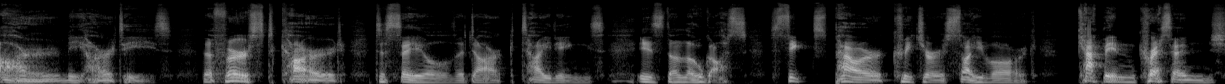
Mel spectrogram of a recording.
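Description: A man uses a put-on character voice that is raspy and fairly low in pitch, at a very slow pace. The recording is very clean, with a silent background. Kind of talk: old pirate slang. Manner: playful, theatrical.

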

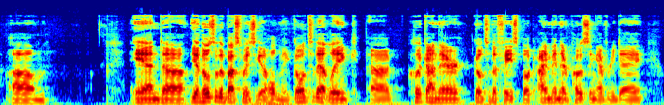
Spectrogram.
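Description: This bright, sharp voice speaks with an American accent. The pace is moderate and the intonation fairly even. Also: man, medium pitch for a man. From Michigan, US Midwest. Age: 30s. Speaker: real estate investor. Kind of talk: casual chat.

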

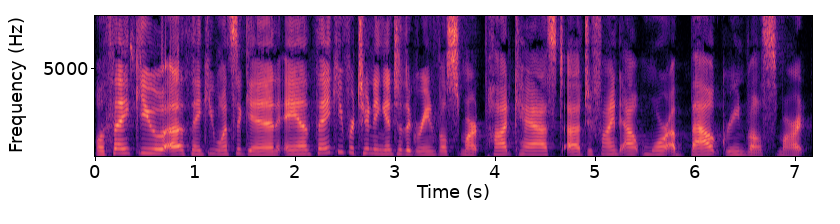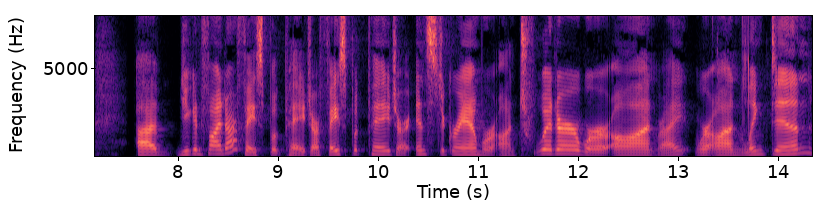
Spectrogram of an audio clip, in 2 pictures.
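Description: A woman speaks in a plain, everyday voice at medium pitch, with lively intonation and a moderate pace. She hardly pauses, and the recording is very clean with a silent background. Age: 40s. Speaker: podcast host, chamber of commerce director. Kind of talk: casual interview chat. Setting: studio.

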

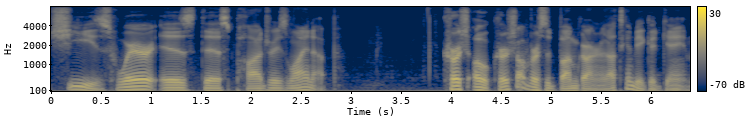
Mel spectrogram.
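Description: The delivery is animated, with lively intonation and vocal fry at a moderate pace. The recording is very clean, with a silent background. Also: man, very deep, low pitch for a man. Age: 20s. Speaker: sports podcast co-host. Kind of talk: casual chat.

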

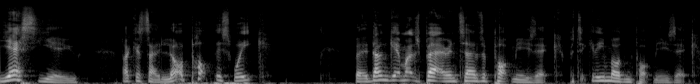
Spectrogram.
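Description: A man with an English accent talks at a moderate pace, his pitch swinging very widely. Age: 40s. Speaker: music podcast host. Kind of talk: casual chat. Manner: animated.

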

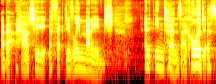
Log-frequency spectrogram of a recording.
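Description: A woman with an Australian accent speaks at a moderate pace in a very deep, low voice, recorded very cleanly against a silent background. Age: 30s. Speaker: psychologist and suicide researcher. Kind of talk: personal testimony interview.

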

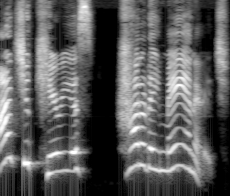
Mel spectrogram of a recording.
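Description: A woman's raised, projected voice at a fairly slow pace, animated and bright and sharp in tone, with lively intonation, in a very clean recording with a silent background. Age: 40s. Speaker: financial podcast host. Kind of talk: solo podcast monologue.

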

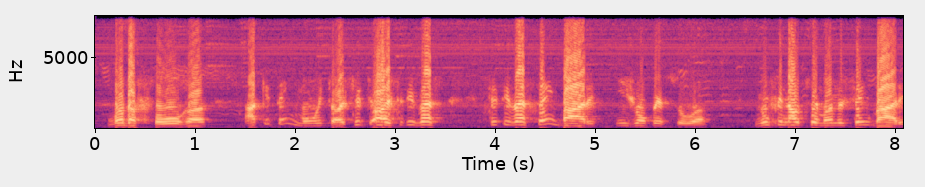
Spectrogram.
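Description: A high-pitched man speaks with lively intonation over noticeable background noise. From Sertão of Paraíba, Brazil (Cajazeiras). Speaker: poet and actor. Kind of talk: casual radio interview.

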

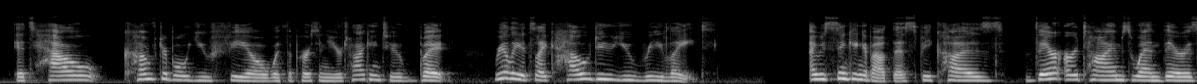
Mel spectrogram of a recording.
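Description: Against a quiet background, a woman with an American accent speaks fairly slowly at a medium pitch with ordinary pitch variation. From Pittsburgh, Pennsylvania, US. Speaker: digital asset manager. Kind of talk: interview testimony.

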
